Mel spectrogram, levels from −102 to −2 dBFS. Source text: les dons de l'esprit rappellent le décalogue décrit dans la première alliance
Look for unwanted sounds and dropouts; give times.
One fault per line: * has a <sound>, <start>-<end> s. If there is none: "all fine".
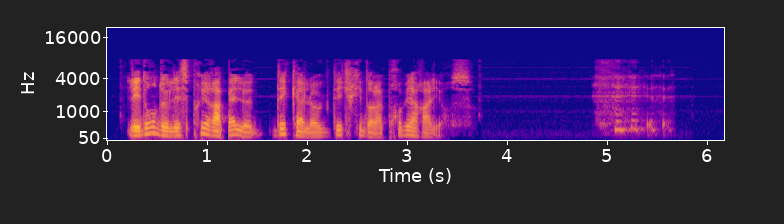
* has a laugh, 4.8-5.7 s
